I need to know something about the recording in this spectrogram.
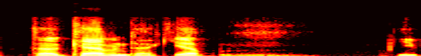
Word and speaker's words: Kavendek: And that is very special guest and friend, Doug Kavendek. Doug Kavendek, yep. You pronounced it correctly.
